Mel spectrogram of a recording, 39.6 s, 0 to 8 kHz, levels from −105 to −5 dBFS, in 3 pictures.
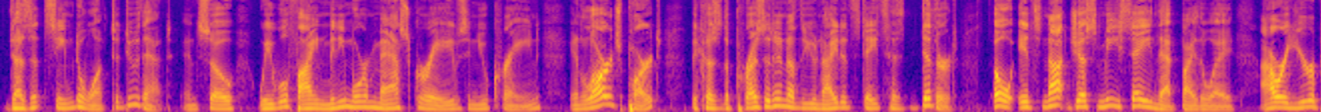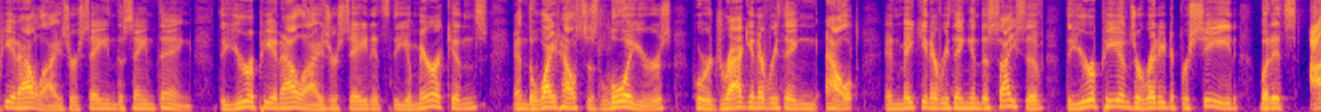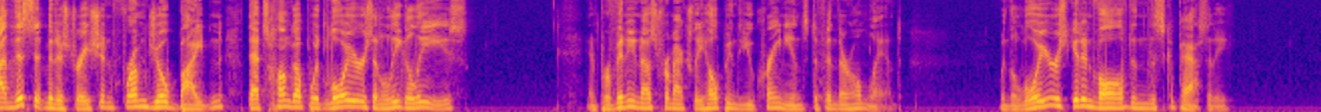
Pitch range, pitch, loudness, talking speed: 110-140 Hz, 120 Hz, -22 LUFS, 165 wpm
